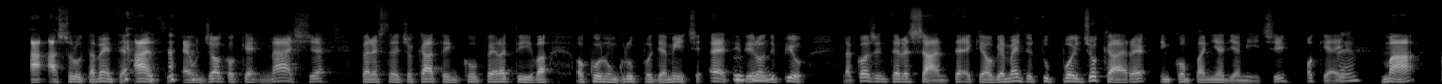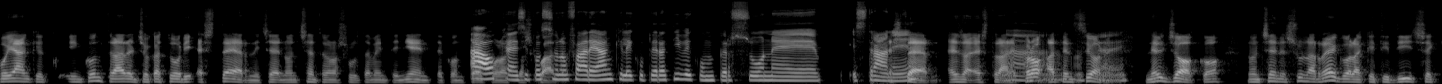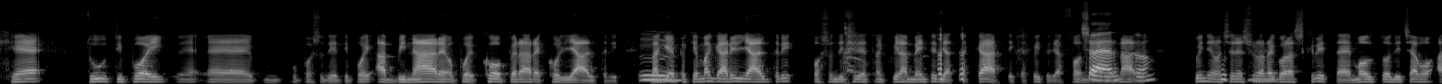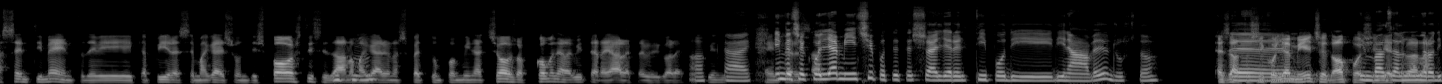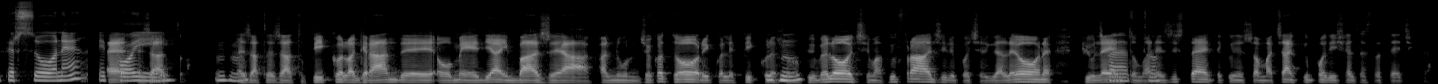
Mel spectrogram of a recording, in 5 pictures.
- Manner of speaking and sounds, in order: chuckle; "cioè" said as "ceh"; chuckle
- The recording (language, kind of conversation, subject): Italian, podcast, Qual è il tuo progetto personale che ti appassiona di più?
